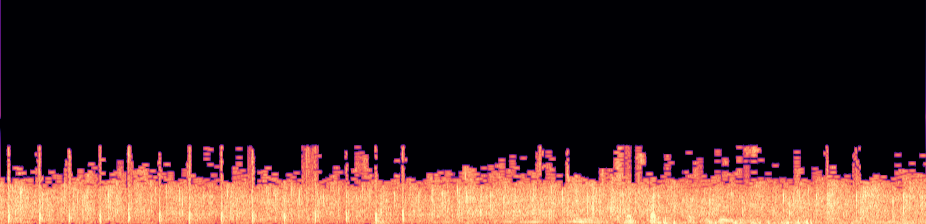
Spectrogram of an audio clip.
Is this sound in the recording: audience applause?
yes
